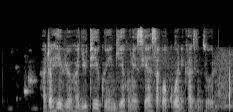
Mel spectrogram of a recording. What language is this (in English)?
Swahili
